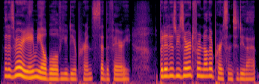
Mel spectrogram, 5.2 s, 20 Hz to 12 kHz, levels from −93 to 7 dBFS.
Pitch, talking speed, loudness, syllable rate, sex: 200 Hz, 245 wpm, -18 LUFS, 7.0 syllables/s, female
